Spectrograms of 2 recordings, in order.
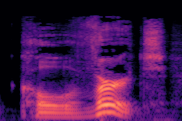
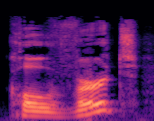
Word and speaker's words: covert: to the pronunciation of covert. It's stress on the second syllable. It's actually a French word that means cover. It even looks like the word to cover. So covert and cover are related, and it just means to hide.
